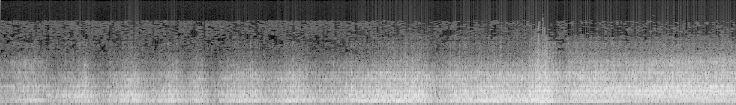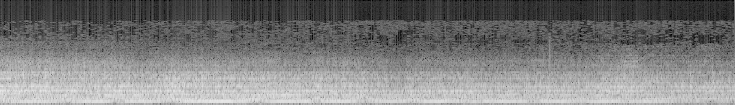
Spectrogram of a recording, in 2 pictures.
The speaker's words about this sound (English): Stand where you are until Purcell gets off the ground. You have a gun. Yes. Don't try to get away. Purcell is ready to take off.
